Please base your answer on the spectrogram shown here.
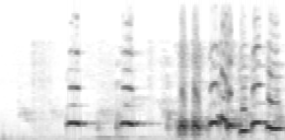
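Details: Greater green leafbird in lively, full-repertoire song, played to prompt lazy birds to sing. After half a second of quiet come two clear whistled notes, then a dense, rapid jumble of sharp chirps and slurred whistles.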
